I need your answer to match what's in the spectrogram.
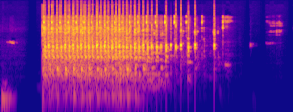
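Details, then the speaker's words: Single-needle sewing machine: fast regular ticking about three to four per second while running, slowing as it stops; the thread-carrying part moving down touches the face plate. "ഒരു tick tick tick tick എന്നുള്ള sound ആണ് ഈ sound എന്താണെന്ന് വെച്ച് കഴിഞ്ഞാൽ ഈ സാധനം കണ്ടോ ഈ നമ്മൾ ഈ ത്രെഡ് ഇട്ടു വരുന്ന ഈ സംഭവം ഈ ഒരു നിൽക്കുന്ന ഈ ഒരു സാധനം ഇങ്ങനെ വന്നിട്ട് താഴോട്ട് കണ്ടോ ഇവിടെ വന്നു കഴിയുമ്പോൾ ഈ ഫേസ് പ്ലേറ്റിന്റെ ഈ ഒരു പോർഷനിൽ വന്ന് ടച്ച് ആവുന്നുണ്ട്"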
